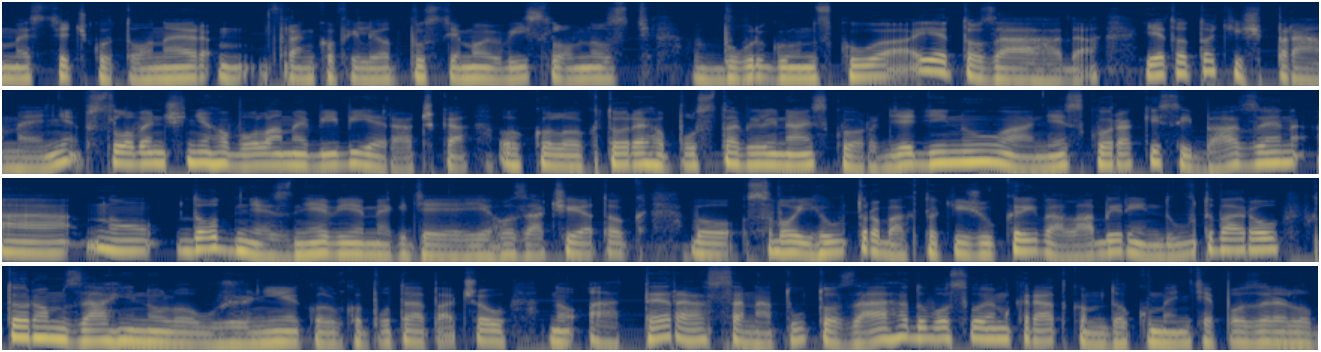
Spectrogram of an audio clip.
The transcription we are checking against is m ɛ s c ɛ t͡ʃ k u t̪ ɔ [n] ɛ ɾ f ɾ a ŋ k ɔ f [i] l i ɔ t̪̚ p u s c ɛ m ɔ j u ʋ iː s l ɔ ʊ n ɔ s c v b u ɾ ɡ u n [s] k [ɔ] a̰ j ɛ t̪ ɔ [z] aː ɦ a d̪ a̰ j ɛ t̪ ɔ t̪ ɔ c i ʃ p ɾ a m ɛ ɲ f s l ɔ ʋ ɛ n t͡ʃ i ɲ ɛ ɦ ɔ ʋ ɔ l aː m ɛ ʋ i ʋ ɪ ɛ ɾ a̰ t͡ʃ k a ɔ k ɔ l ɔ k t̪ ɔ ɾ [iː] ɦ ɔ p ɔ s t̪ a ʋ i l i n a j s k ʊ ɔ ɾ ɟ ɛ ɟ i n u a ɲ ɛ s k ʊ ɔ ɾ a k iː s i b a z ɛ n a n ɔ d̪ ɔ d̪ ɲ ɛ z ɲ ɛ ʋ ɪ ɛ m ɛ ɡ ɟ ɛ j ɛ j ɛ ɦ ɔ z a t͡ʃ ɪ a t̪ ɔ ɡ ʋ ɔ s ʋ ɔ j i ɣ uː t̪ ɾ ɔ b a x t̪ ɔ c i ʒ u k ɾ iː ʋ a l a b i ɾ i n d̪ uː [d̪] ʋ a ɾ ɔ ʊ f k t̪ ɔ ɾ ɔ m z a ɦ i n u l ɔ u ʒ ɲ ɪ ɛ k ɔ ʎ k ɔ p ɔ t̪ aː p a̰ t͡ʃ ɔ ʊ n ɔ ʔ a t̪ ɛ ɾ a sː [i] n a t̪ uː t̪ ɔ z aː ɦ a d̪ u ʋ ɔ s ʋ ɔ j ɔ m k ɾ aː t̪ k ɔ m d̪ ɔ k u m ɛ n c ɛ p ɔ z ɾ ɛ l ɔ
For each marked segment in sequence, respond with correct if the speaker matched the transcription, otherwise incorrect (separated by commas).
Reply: correct, correct, correct, incorrect, correct, incorrect, incorrect, incorrect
